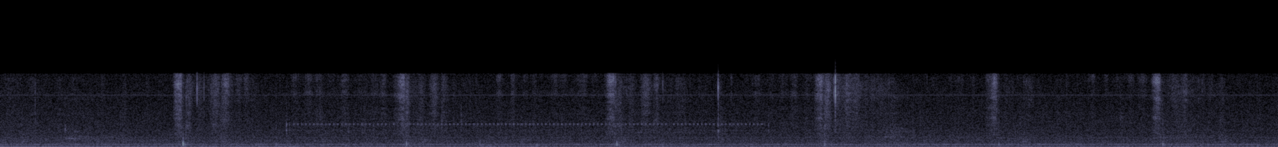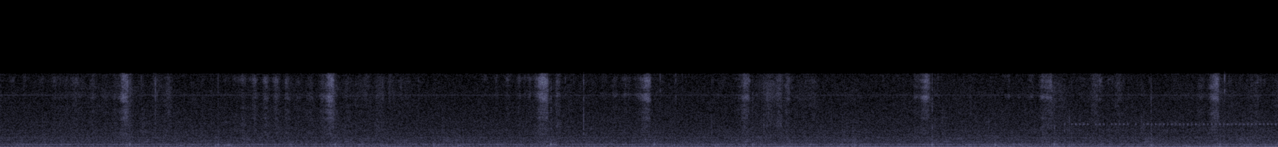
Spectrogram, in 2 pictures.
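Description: Colored pencil scratching and shading on paper in an adult colouring book, a steady quiet rasp with small taps and strokes, close and soft throughout, with faint low hum underneath.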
